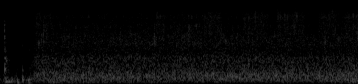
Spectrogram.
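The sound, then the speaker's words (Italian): Steady rain pours down in a dense, continuous hiss of countless drops, starting abruptly and holding an even, unbroken intensity throughout, with no voices present. “Piove. Anche oggi. Come ieri.”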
